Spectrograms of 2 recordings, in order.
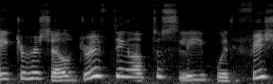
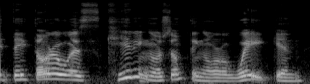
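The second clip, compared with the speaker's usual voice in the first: usual speaking voice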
